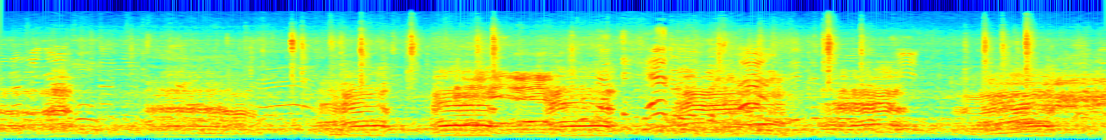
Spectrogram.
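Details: Calves turned loose after branding at a plains cattle ranch moo and bawl repeatedly, several calling over one another in wavering, mid-pitched cries, with sharp clatters and faint voices in the background.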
